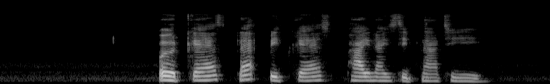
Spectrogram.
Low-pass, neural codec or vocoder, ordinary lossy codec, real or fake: 10.8 kHz; none; AAC, 48 kbps; real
